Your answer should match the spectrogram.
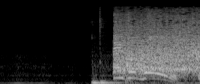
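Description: Near silence for about a second, then a short thump and a snooker crowd applauding, with a man's voice over the applause.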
